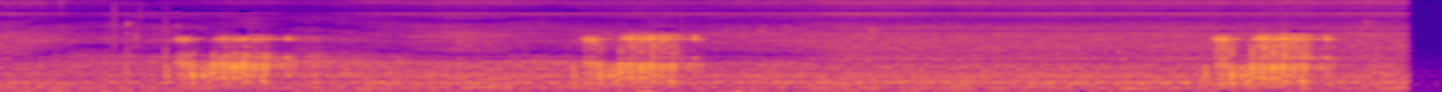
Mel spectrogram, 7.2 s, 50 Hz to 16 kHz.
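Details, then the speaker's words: Dry crackles: three breaths, about 19 a minute, each with a burst of rough, fairly high-pitched inspiratory crackling, described as subtle, like a balloon trying to inflate, arising in the alveoli, in a chest auscultation teaching demonstration. "si logran escucharlos el sonido aparenta como un globo tratando de inflarse no sea así así si lo podemos identificar es son sonidos muy sutiles y estos se pueden encontrar específicamente en los alveolos"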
